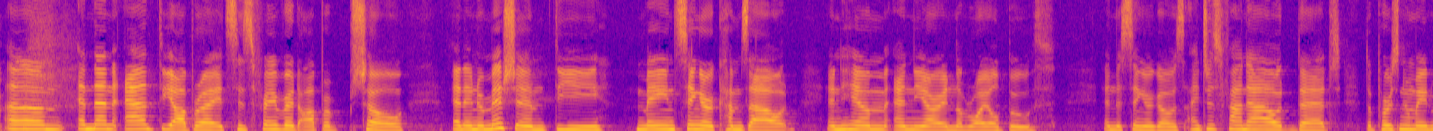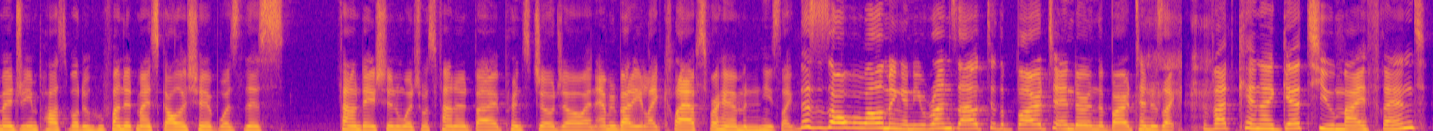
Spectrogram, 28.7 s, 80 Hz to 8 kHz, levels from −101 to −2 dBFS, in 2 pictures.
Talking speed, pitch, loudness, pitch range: 180 wpm, 220 Hz, -22 LUFS, 205-240 Hz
